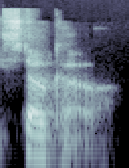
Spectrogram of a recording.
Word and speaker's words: Stokoe: S-T-O-K-O-E, Stokoe. – K-O-E. All right. Okay, excellent. Yeah, James Stokoe. I did say it right.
